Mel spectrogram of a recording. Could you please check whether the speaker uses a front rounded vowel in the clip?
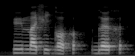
yes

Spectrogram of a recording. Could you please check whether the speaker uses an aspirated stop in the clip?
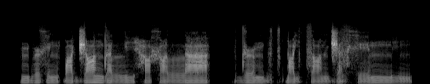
no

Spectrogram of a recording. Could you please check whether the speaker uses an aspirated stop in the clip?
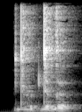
no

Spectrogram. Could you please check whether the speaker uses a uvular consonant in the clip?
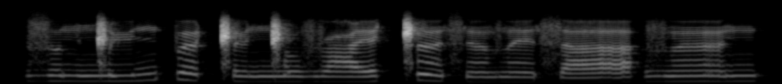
no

